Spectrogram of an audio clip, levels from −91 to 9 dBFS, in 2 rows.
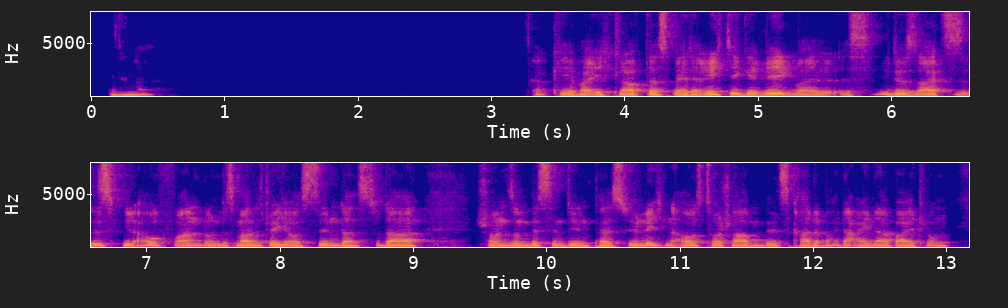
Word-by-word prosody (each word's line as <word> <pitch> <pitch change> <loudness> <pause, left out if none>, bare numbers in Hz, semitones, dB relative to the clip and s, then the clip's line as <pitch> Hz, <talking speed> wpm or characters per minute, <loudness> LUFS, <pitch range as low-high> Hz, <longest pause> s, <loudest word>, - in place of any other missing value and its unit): Ja. 145 +2 -4 2.8
Okay, 150 -4 -2
weil 135 -1 +1
ich 130 - -2
glaub, 140 +1 +2
das 145 -1 +1
wär 140 0 +3
der 135 +1 +1
richtige 150 -3 +3
Weg, 150 0 +5
weil 130 0 -1
es 150 +5 -9
wie 190 -3 -1
du 145 -1 +3
sagst, 145 +2 0
es 160 - -7
ist 160 0 +1
viel 145 -3 -1
Aufwand 160 -3 -2
und 135 -1 -2
das 130 - -6
macht 145 0 +4
natürlich 145 0 +1
auch 130 - 0
Sinn, 145 +4 -1
dass 140 0 0
du - - -9
da 140 0 +2 0.4
schon 135 +2 -2
so 140 - 0
'n 135 - -2
bisschen 140 0 -1
den 135 0 -1
persönlichen 145 +5 0
Austausch 145 -1 -1
haben 140 0 +1
willst, 140 0 -3
grade 140 +1 -1
bei 180 +5 -3
der 170 - -4
Einarbeitung. 145 +1 -1
140 Hz, 185 wpm, -21 LUFS, 140-150 Hz, 2.8 s, Weg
